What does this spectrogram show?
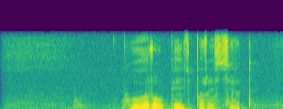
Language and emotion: Russian, sad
